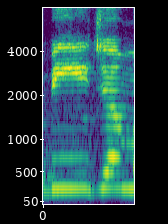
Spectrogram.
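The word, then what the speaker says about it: बीजम्: स्थावरणु विस्तार स्थावरणु प्रमाणम बीजम अव्ययम प्रणाम बीजम व्ययम प्रमाणम प्रणामम नहीं प्रमाणम प्रमाणम बीज बीज बीज ज का उच्चारण पूर्ण बीज बीज मव्ययम मव्ययम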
